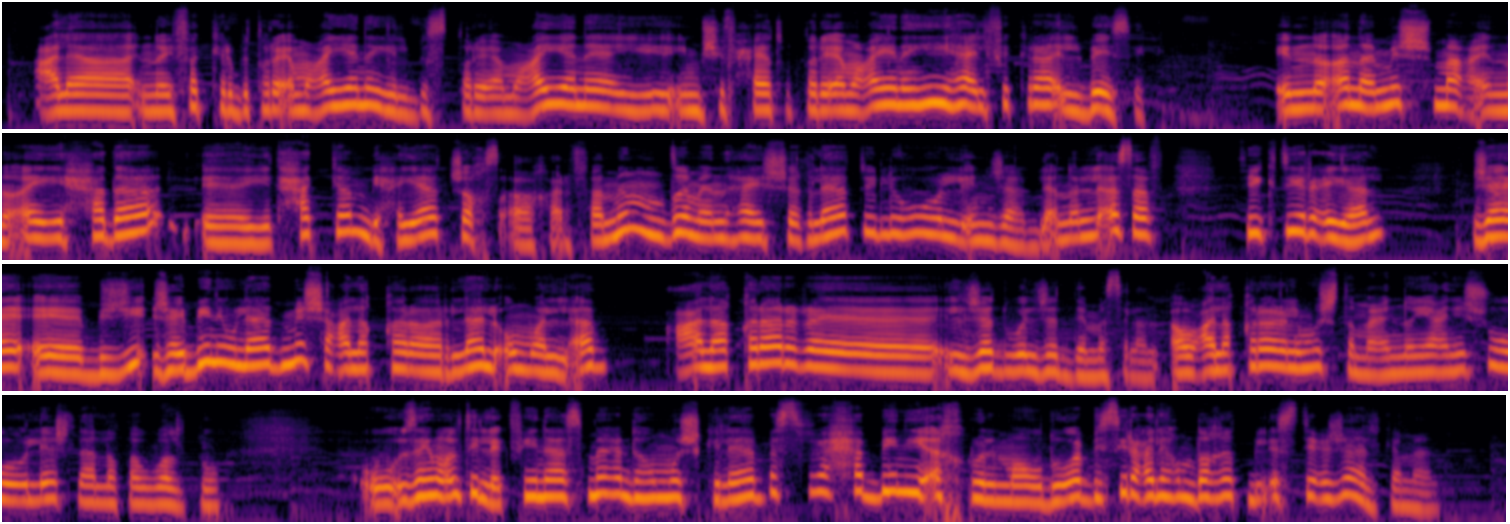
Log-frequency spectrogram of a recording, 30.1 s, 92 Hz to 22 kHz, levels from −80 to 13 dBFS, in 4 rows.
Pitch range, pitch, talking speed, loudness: 215-280 Hz, 245 Hz, 165 wpm, -19 LUFS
